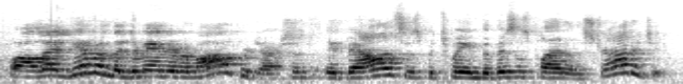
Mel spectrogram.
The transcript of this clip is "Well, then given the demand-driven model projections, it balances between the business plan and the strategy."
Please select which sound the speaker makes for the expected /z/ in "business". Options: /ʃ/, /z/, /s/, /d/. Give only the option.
/z/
